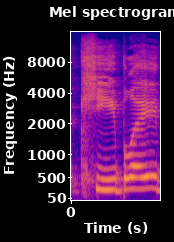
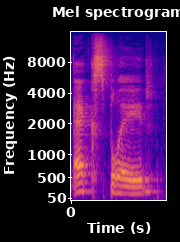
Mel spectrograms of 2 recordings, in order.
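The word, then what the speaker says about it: χ-blade: evil, was called the Keyblade with an X. It's spelt with an X. Always thought it was called an X-blade when I was playing it, because I didn't know the X was pronounced key.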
